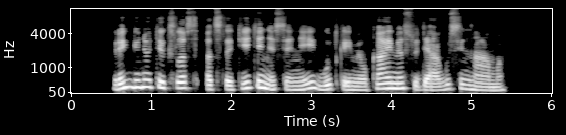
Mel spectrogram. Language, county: Lithuanian, Marijampolė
